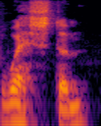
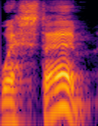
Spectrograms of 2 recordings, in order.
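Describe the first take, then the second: First: It is said the way local people say it. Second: It is said like the football club's name. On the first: This is how people in the area say it. "but to locally it's known as Westham" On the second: This is how outsiders who know football say it. "if you're a football fan. We, we might pronounce it like that"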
